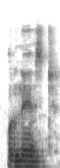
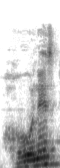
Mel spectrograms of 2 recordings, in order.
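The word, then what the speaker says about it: honest: ऑनेस्ट, होनेस्ट नहीं है, ऑनेस्ट।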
